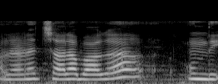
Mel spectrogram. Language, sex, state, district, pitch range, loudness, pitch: Telugu, male, Andhra Pradesh, Srikakulam, 235-260 Hz, -21 LUFS, 245 Hz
